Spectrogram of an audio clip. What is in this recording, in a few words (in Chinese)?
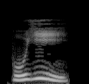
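"不易", Mandarin Chinese; chinese flashcards; hsk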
